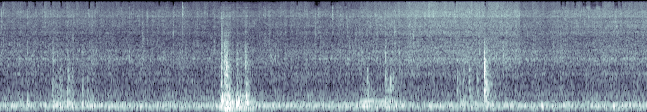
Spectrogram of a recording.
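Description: Shrimp frying in a pan sizzles as a steady hiss, with a couple of brief clatters from stirring or handling, in a home kitchen in Japan.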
